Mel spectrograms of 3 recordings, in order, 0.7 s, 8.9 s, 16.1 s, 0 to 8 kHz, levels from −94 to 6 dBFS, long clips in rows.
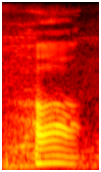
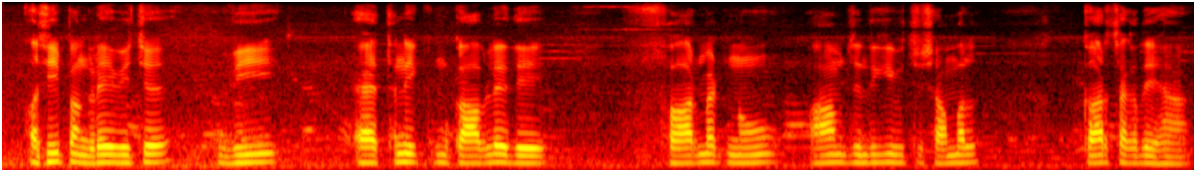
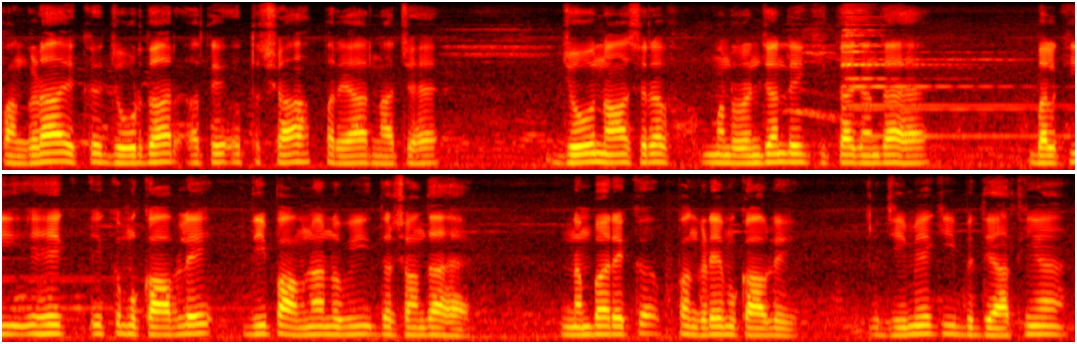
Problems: constant background noise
